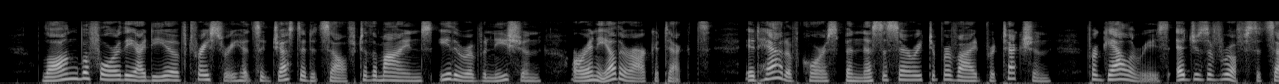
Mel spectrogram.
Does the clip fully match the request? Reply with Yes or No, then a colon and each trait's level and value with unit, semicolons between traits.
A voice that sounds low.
No: high, 195 Hz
